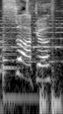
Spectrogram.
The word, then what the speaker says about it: Sokka: That's right, I'm Sokka. It's pronounced with an aka.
